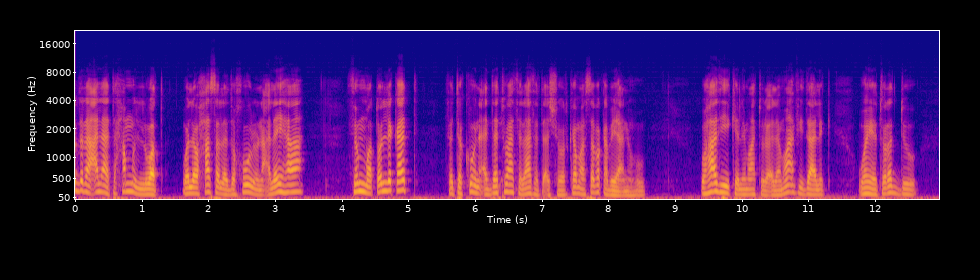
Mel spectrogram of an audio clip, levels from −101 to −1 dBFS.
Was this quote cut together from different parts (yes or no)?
no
